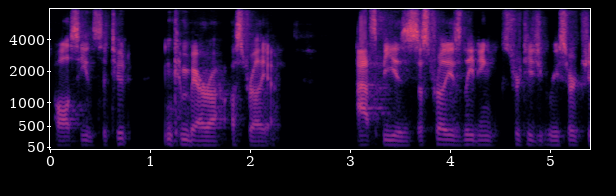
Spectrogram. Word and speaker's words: ASPI: australian strategic policy institute aspie for sure some people call it aspi but it's pronounced aspy is australia's leading think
